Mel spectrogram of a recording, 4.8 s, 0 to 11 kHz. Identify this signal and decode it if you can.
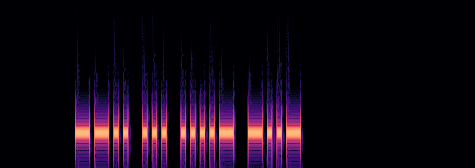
Morse code, heard as a keyed tone, about 25 wpm, 700 Hz. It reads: ZS4X
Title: DXCC-100 Call Signs - 4 Characters - Repeated 2x - 25wpm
